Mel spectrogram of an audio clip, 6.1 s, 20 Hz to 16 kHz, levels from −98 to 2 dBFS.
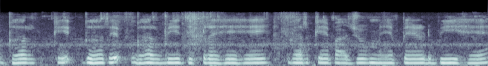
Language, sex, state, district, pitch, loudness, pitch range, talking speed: Hindi, female, Bihar, Begusarai, 220 Hz, -15 LUFS, 215-220 Hz, 145 wpm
